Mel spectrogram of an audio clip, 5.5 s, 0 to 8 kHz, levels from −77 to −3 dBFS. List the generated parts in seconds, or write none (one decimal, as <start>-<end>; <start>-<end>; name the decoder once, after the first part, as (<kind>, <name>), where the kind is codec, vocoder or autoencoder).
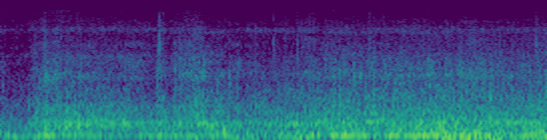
0.0-2.3 (vocoder, Vocos); 3.1-4.4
